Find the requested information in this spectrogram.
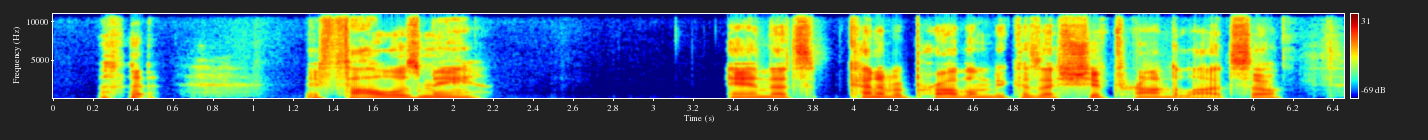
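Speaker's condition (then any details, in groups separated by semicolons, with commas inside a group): No condition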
